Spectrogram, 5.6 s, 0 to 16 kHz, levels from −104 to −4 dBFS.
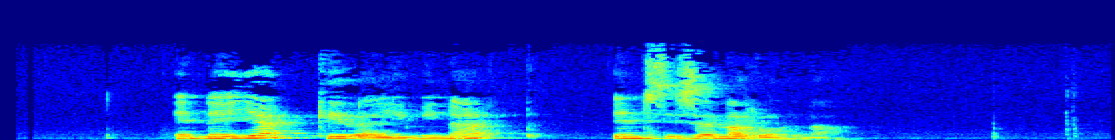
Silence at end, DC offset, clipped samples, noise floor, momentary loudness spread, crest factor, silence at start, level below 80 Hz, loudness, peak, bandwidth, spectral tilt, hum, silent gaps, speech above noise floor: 1.45 s; under 0.1%; under 0.1%; -73 dBFS; 16 LU; 20 dB; 0.85 s; -82 dBFS; -27 LUFS; -10 dBFS; 11 kHz; -6 dB/octave; none; none; 47 dB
